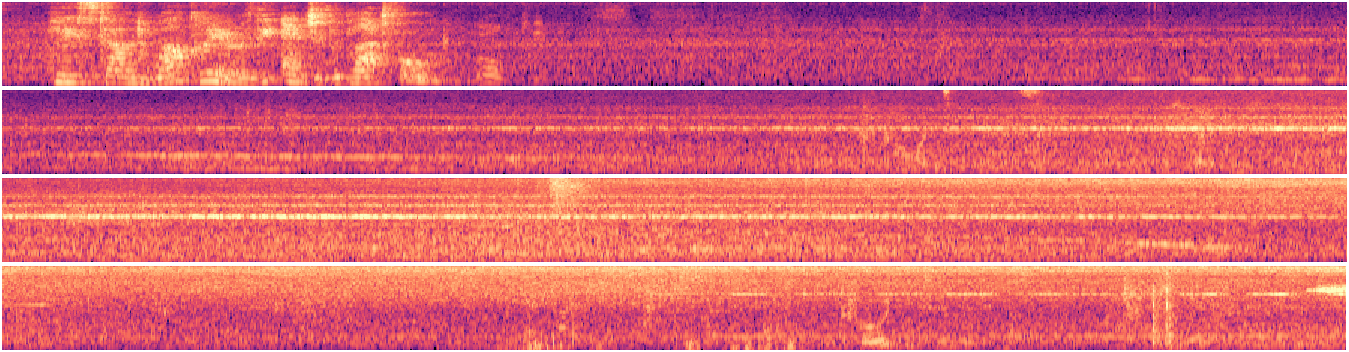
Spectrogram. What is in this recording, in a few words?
overground last train robot announcement; Hoxton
